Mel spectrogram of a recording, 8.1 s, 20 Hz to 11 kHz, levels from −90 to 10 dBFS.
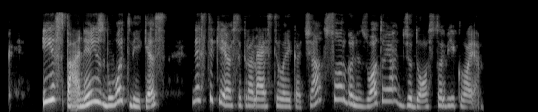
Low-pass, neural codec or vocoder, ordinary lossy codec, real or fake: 7.2 kHz; codec, 16 kHz, 8 kbps, FunCodec, trained on LibriTTS, 25 frames a second; MP3, 96 kbps; fake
